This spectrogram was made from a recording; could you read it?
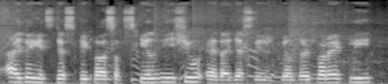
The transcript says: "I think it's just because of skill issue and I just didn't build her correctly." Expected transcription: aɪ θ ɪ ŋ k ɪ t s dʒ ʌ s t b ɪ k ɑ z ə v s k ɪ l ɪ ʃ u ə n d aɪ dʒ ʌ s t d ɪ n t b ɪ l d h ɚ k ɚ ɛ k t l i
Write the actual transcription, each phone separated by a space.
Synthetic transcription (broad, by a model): aɪ t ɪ ŋ k ɪ t s dʒ ʌ s t b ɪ k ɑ s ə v s k ɪ l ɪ ʃ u ə n d aɪ dʒ ʌ s t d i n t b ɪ l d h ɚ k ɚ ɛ k t l i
